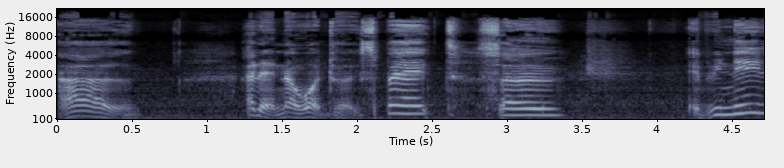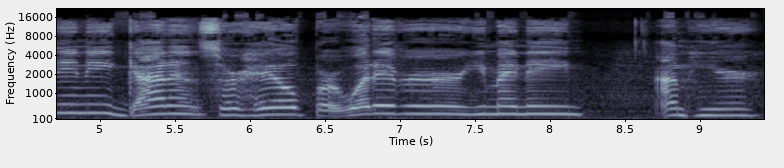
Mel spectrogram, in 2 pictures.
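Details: Spasmodic dysphonia in a woman, present for about 17 years, which began during pregnancy; treated with Botox injections to the vocal cords, and she reports having to force air out to talk.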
